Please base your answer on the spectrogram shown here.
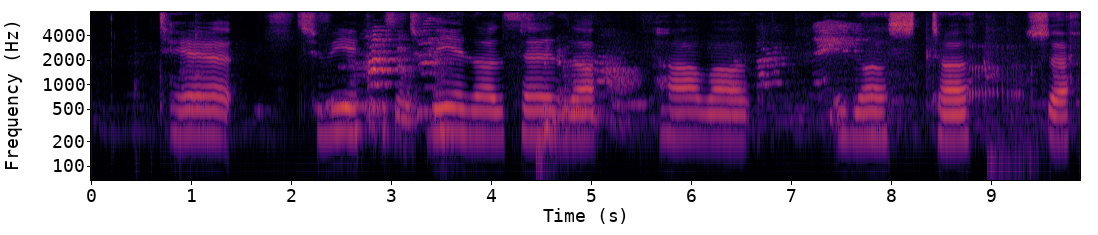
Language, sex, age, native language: Icelandic, female, 40-49, Icelandic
